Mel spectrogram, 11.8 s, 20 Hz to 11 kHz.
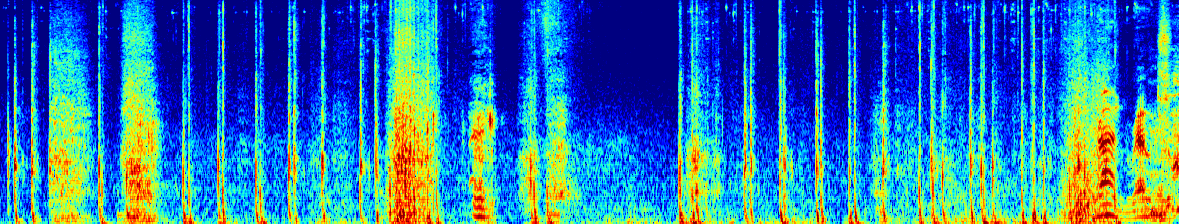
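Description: A horse in The Witcher 3 gallops with fast clip-clopping hooves that speed up and slow down, along with neighs and snorts, under game voices and player chatter.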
